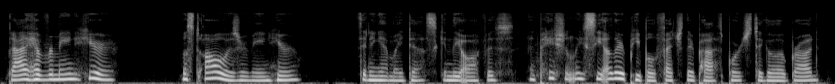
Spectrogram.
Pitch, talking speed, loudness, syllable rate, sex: 205 Hz, 185 wpm, -19 LUFS, 6.2 syllables/s, female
